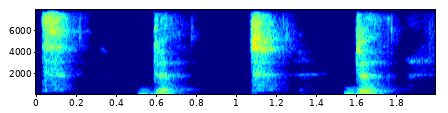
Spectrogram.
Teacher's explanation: So for example, earlier we talked about D and T and how D is voiced and the vocal folds move during the production of D, and T is unvoiced, but they're both produced in the same place in the mouth.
